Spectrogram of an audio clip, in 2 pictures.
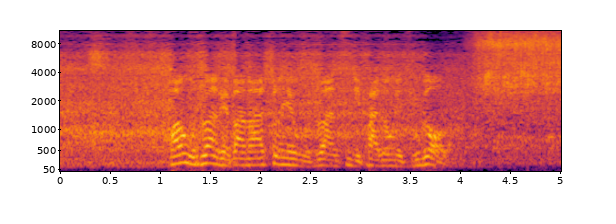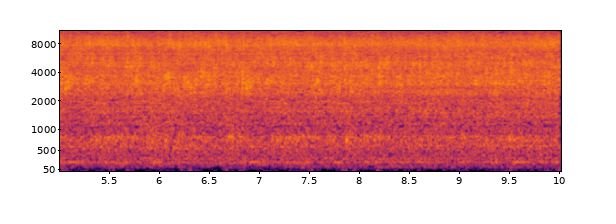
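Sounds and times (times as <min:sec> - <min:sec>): water running from a tap: 0:04.2 - 0:10.0.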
